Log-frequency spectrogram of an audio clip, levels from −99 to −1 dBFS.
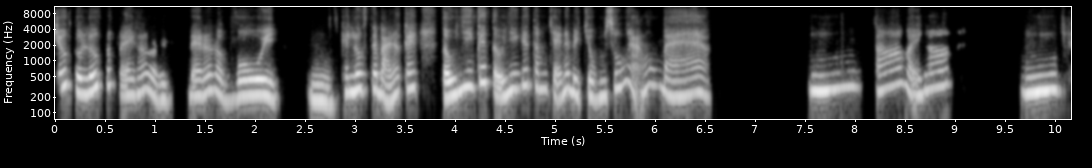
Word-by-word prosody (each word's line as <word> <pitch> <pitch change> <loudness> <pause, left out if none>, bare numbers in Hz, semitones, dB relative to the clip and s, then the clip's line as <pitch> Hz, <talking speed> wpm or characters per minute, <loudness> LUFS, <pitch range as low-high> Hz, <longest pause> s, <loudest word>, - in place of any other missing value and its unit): trước 320 +4 +1
tui 240 - +5
lướt 260 +7 +5
rất 335 - -6
đang 220 - -3
rất 240 - -4
là 220 - -1 0.3
đang 215 - -2
rất 260 - -1
là 235 - -2
vui, 210 +2 +4 0.3
ừm, 175 -1 +1
cái 250 +1 0
lướt 280 - +6
tới 285 - +3
bài 170 - +1
đó 220 - 0
cái 295 +2 0 0.2
tự 195 +1 +8
nhiên 310 +6 +3
cái 385 +2 +2
tự - - +3
nhiên 270 +6 0
cái 340 - -2
tâm 285 -2 -4
trạng - - -3
nó 275 - +1
bị 235 - +1
chùng 205 0 -2
xuống 300 - -3
hẳn 250 - -4
luôn 340 -2 -10
bà. 225 0 -3 1.0
Ừm, 285 +4 +2 0.2
đó 315 +7 -3
vậy 225 -4 -2
đó. 320 +4 -4 0.7
Ừm. 260 +3 +6
260 Hz, 225 wpm, -21 LUFS, 220-295 Hz, 1.0 s, tự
